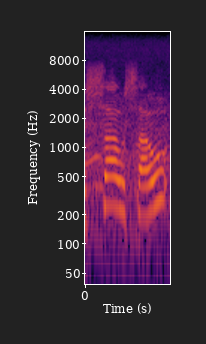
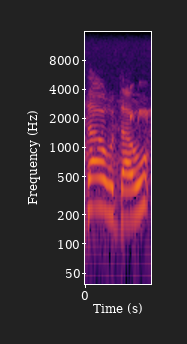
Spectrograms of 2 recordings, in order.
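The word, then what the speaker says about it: Caucau: Ça s'écrit Kao Kao. On l'a prononcé Sao Sao. Et il faut le prononcer en fidjien Dao Dao.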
